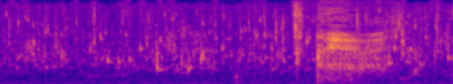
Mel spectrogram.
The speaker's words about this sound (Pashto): دا خوږې اوبه هم ورپسې وغړپوه.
